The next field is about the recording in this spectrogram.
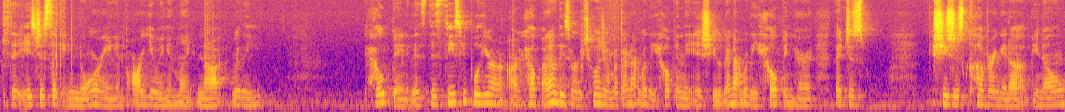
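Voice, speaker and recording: With audible room echo, a woman speaks at a fairly quick pace in a fairly low pitch with vocal fry. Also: ordinary pitch variation. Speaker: tarot reader. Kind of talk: tarot reading. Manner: halting, many fillers.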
